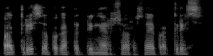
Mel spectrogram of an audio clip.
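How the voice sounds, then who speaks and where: A man's voice: fairly low pitch, steady tone, fast talker, creaky, warm tone, slightly rough, dry recording. A man on a video call whose voice comes through very faint, as if the phone is held away from his mouth, and he keeps asking whether he can be heard. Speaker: seminar participant. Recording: faint and distant from the mic.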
